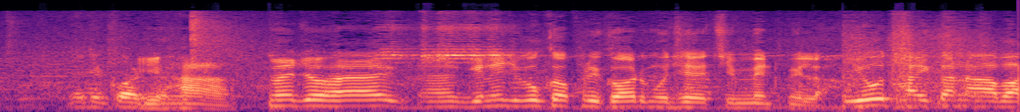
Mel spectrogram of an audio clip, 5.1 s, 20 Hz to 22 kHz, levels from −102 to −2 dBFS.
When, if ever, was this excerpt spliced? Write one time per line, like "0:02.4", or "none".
0:01.3
0:04.1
